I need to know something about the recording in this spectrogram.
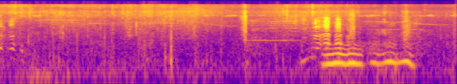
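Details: Herded goat in a countryside field calls with a low, wavering bleat lasting about a second and then a short second bleat. Quiet outdoor background with faint speech and rustling before the calls.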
